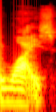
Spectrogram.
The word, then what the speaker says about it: Weis: is a weisser whis i always say weiss but i think i say it wrong it's margaret weiss margaret hey i said it right margaret weiss douglas niles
